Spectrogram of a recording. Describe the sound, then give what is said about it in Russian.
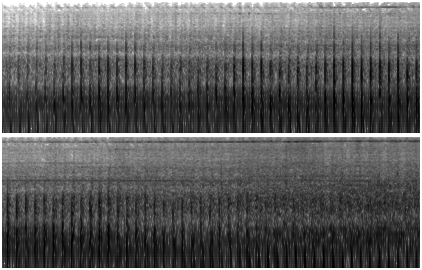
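A helicopter's rotor thumps in a steady, rapid rhythm over a deep engine rumble, growing louder as it approaches from not far away, then holding at a strong level. “Невдалеке послышался рокот приближающегося вертолета.”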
